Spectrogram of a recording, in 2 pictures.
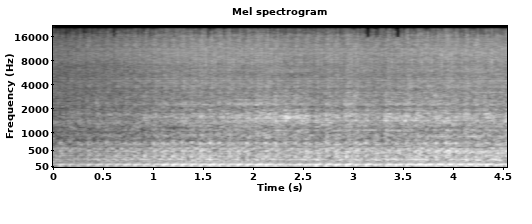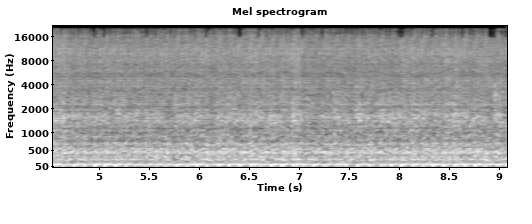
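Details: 1998 Yamaha Grizzly 600 single-cylinder ATV that wouldn't exceed 10 mph, first start after a new CDI and fresh fuel and oil: fires and settles into a steady, even beat, revving cleanly with no popping from the carb; might be fixed.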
